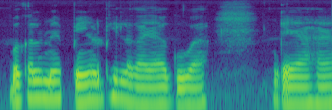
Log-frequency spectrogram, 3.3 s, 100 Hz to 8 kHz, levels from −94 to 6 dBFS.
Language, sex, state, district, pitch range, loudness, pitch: Hindi, male, Jharkhand, Palamu, 125-155 Hz, -15 LUFS, 130 Hz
